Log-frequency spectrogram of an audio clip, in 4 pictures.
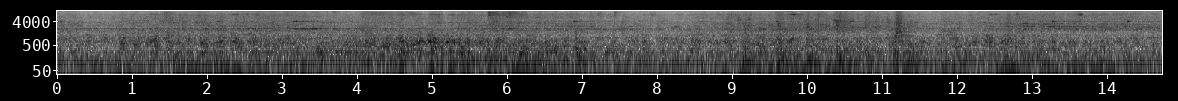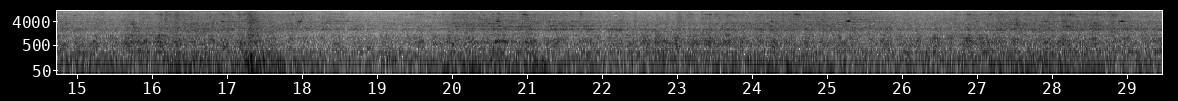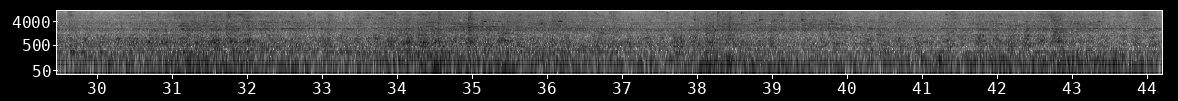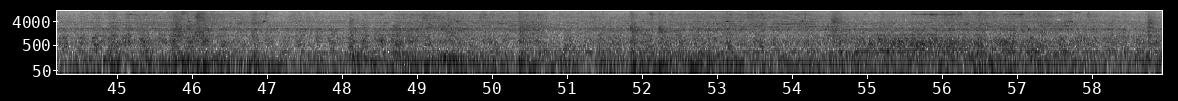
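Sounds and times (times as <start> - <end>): freight wagons rumbling on rails: 0.0 - 58.9.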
